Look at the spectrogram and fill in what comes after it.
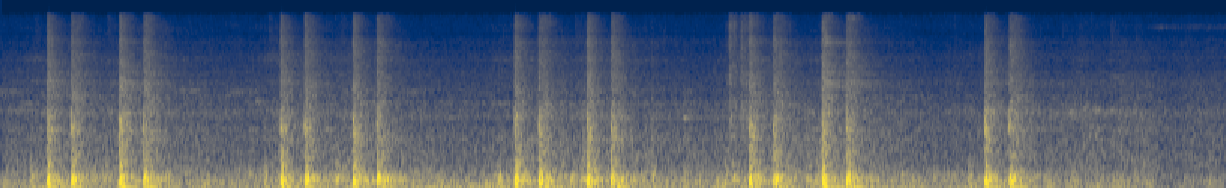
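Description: Train wheels clicking over rail joints as the cars roll by at steady speed, the clicks coming in groups about every second and a half. The clicks stop about seven seconds in as the last car clears.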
